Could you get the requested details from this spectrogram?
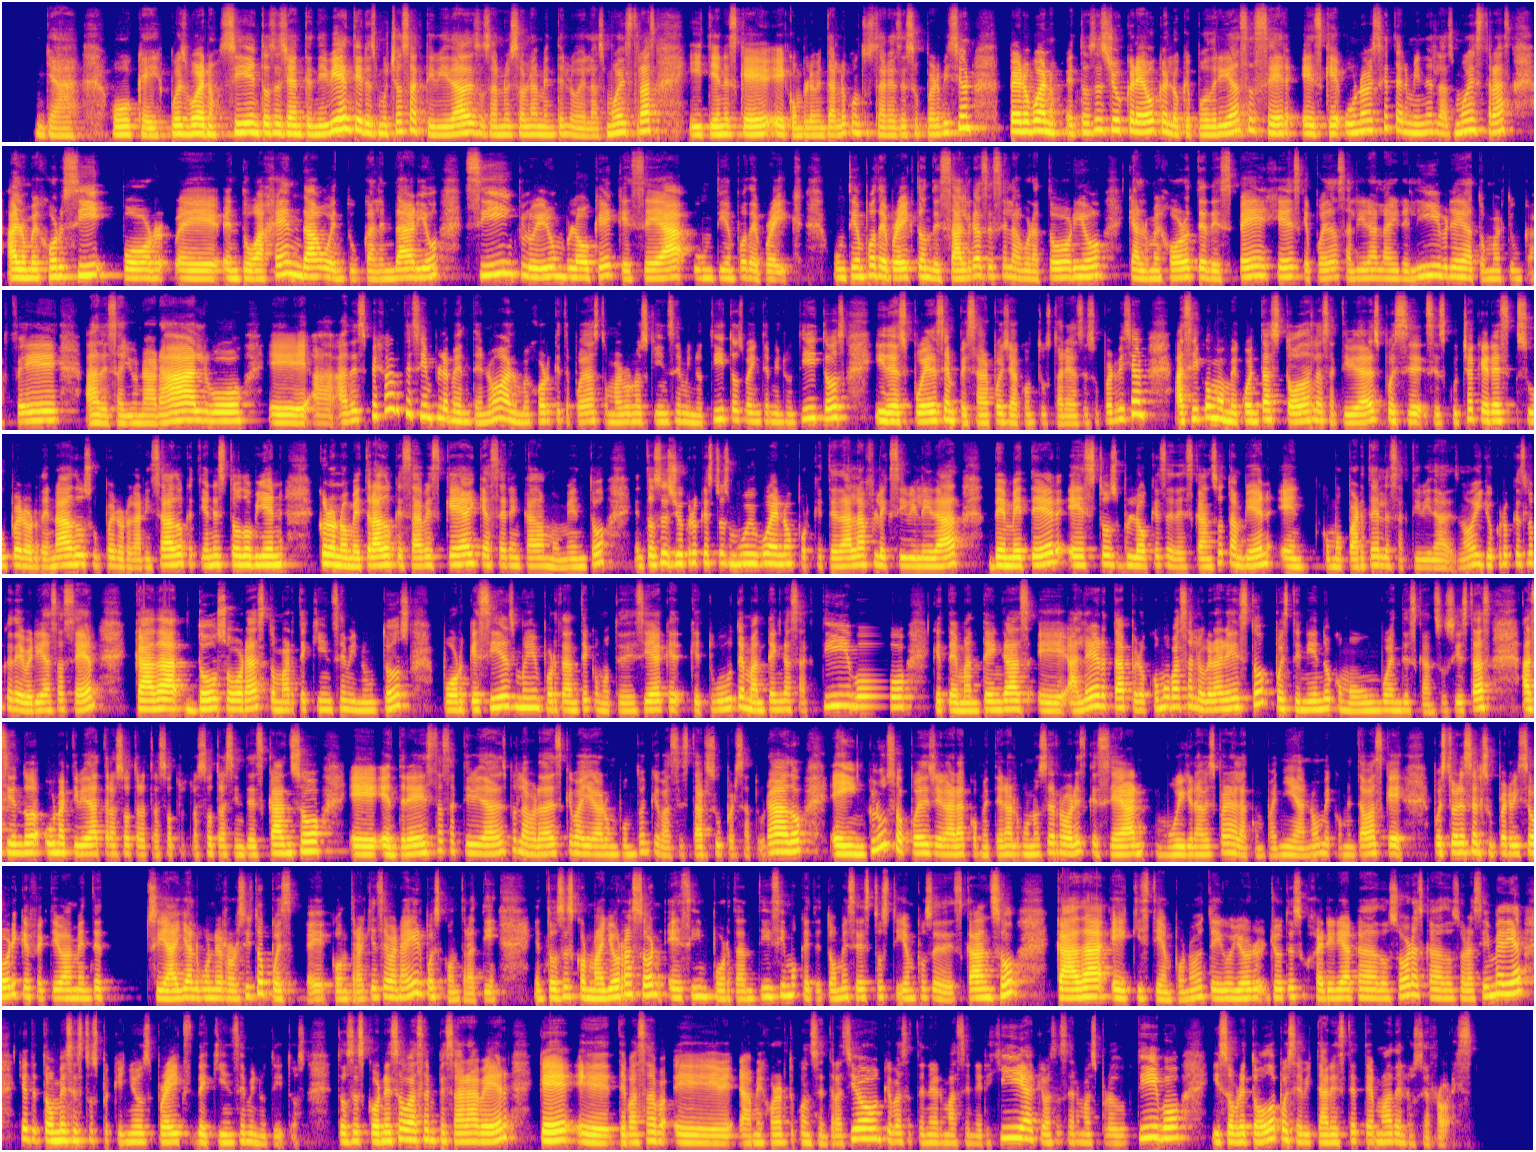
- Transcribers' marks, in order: none
- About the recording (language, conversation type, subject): Spanish, advice, ¿Cómo puedo organizar bloques de trabajo y descansos para mantenerme concentrado todo el día?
